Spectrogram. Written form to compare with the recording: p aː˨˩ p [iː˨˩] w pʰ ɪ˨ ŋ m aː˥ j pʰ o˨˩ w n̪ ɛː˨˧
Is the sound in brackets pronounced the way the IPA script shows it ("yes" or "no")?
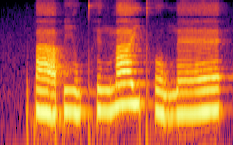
yes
